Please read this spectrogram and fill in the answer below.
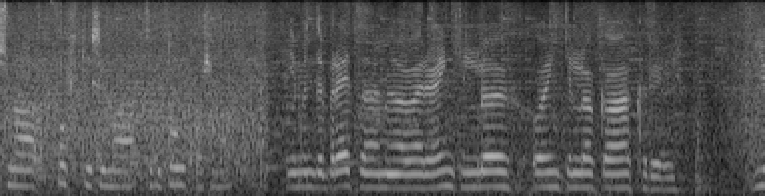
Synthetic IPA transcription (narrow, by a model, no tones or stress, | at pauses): sunːafol̥cɪsimat̪ʰɛkɪt̪owpasɛnajɛmʏnt̪ɪpɾeːjt̪aθanːɪavajɾɪejɲcɪnlœɣ | ɔɣejɲcɪnlœkaaːkʰʏɾɪðɪ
